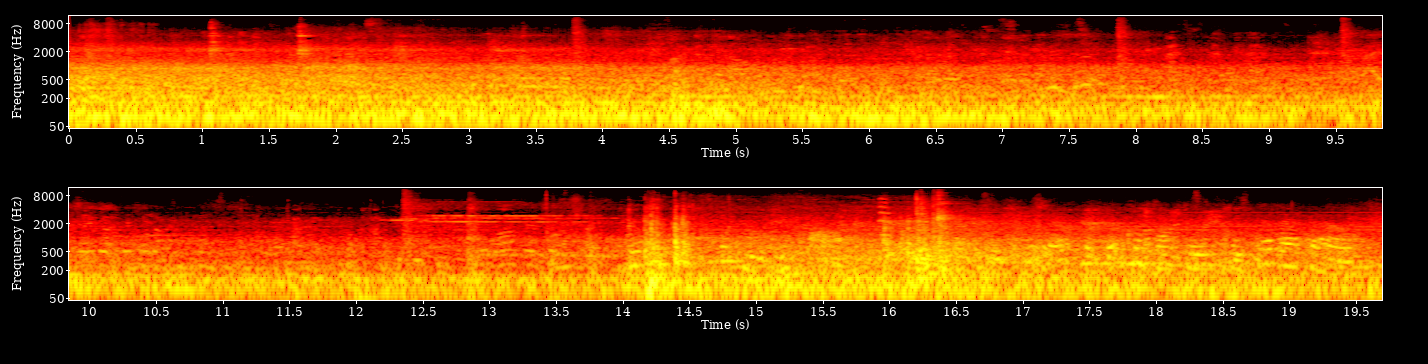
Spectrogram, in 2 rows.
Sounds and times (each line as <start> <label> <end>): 0.0 train leaving the baker street tube station 19.6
